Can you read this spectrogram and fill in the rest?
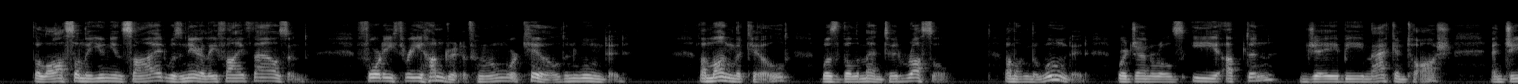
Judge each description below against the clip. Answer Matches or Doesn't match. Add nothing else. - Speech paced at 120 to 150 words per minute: Matches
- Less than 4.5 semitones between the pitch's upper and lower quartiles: Matches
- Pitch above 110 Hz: Matches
